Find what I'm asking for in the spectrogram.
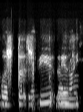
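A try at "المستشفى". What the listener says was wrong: Ya, ini enggak ada titiknya, bukan ya ya ini. Alif itu ya. Atau alif bengkok. Orang kita biasanya nyebut alif bengkok.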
